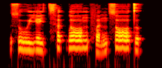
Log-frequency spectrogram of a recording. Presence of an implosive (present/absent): absent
